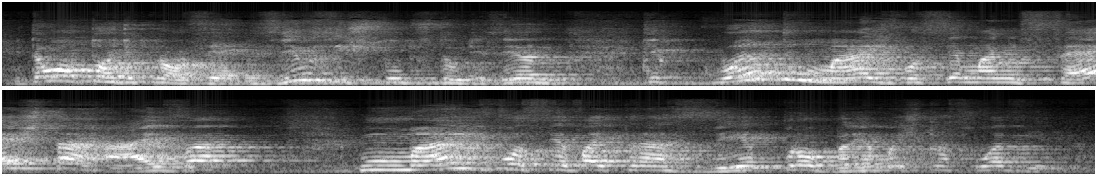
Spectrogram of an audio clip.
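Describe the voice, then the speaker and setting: A man preaching a sermon as pastor, lively and conversational, acting out the voices of his congregation. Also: high voice, measured pace. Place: church hall. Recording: echoey hall, far from mic, faint noise.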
